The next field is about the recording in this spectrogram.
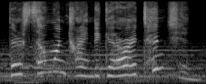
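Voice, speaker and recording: A woman voicing a small, excitable, childlike female fairy companion in an anime video game, with a squeaky voice and exclamatory delivery. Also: a little fast, soft background music, heavily acted. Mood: alert. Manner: speaks of herself in the third person, exclamatory.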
